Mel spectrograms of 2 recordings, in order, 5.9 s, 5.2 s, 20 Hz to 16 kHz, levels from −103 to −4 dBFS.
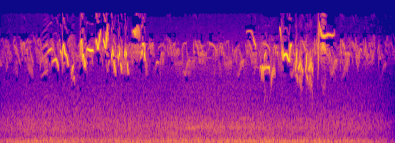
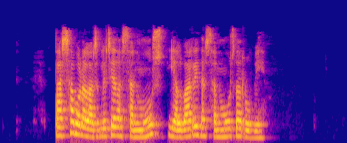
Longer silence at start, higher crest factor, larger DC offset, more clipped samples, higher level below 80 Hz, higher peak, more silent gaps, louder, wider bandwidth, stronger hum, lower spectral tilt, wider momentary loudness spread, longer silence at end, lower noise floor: second, 0.35 s vs 0.85 s; about the same, 18 dB vs 16 dB; neither; neither; first, -44 dBFS vs -62 dBFS; about the same, 0 dBFS vs -2 dBFS; neither; first, -12 LUFS vs -17 LUFS; first, 11.5 kHz vs 8.2 kHz; neither; second, 2.5 dB/octave vs -4 dB/octave; first, 18 LU vs 7 LU; second, 0.7 s vs 1.25 s; second, -45 dBFS vs -88 dBFS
